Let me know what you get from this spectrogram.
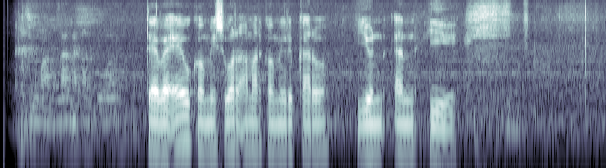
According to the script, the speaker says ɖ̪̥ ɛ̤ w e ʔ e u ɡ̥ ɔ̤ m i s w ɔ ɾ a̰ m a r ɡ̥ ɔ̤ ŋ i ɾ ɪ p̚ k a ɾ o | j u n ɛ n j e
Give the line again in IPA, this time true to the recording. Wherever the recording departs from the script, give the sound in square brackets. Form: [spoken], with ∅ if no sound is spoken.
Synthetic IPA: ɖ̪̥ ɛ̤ w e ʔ e u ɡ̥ ɔ̤ m i s w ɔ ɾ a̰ m a r ɡ̥ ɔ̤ [m] i ɾ ɪ p̚ k a ɾ o | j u n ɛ n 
